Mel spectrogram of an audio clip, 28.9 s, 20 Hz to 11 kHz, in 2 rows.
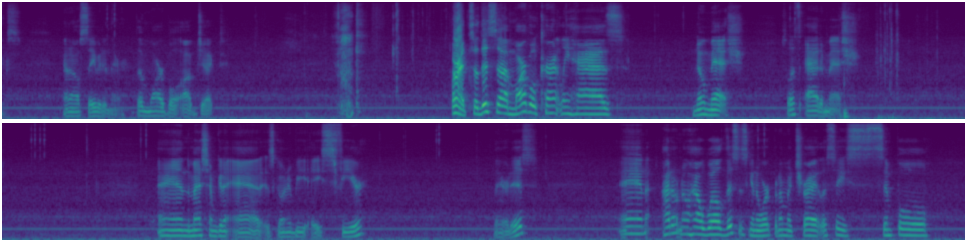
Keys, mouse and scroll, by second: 1.5 click, 11.7 click, 12.8-13.7 typing, 14.8 click, 16.4 click, 20.9 click, 25.7 click.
